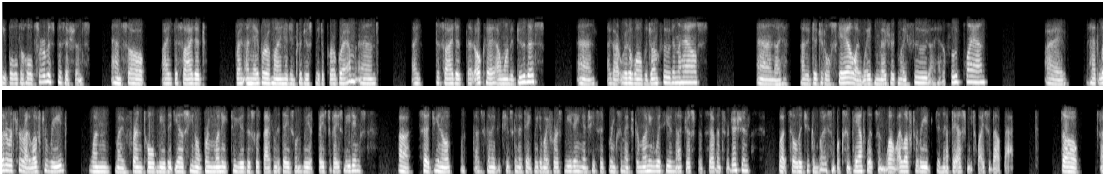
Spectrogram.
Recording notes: 100 Pounders Phone Meeting, 3/30/23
